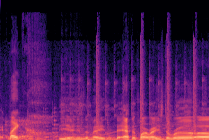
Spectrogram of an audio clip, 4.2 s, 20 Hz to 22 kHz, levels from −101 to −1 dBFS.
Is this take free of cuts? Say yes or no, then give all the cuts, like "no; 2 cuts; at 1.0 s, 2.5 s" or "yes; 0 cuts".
yes; 0 cuts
